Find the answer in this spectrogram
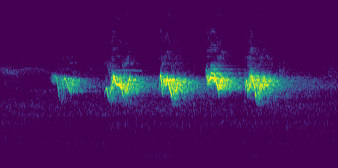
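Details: A western tanager gives five loud, raspy phrases in quick succession, each harsh and slightly descending, roughly half a second apart, with little else audible.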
